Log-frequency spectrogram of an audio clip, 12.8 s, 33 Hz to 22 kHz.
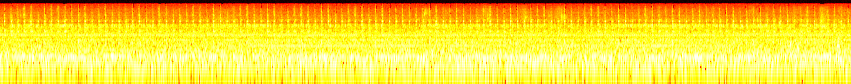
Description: Weird Cooler Master Real Power Pro 550w making tick noises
